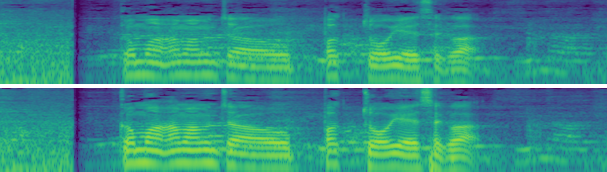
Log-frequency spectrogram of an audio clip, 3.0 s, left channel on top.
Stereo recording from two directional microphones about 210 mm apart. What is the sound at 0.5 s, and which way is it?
A woman's voice, 30° right (ahead or behind).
